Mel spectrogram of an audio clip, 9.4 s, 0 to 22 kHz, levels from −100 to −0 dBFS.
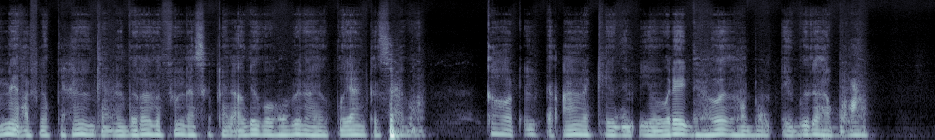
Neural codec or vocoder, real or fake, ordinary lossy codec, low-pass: codec, 44.1 kHz, 1.7 kbps, Pupu-Codec; fake; none; none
